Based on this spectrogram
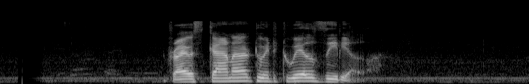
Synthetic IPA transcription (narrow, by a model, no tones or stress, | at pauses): ɖɾaɪʋskænəʈwẽɳʈiʈʰwelʋsiːɾiə̰l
